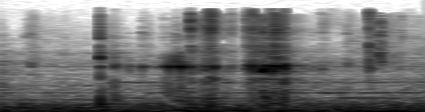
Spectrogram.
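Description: Near silence with a few faint clicks and scrapes of small objects being handled on a tabletop, one near the middle carrying a brief thin squeak.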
